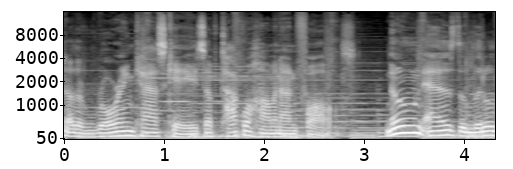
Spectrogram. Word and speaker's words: Tahquamenon: Okay, rhymes with phenomenon. You can do this. Tahquamenon.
